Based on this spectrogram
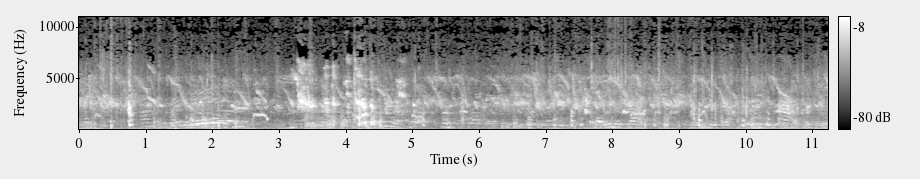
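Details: Chickens eating feed on a backyard farm, many birds clucking and chattering at once with dense overlapping high squeaky notes, a burst of louder calls midway, and a steady murmur of flock sound throughout.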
